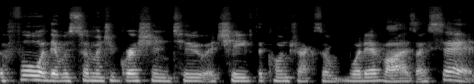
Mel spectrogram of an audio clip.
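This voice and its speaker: The voice has an Australian accent and a somewhat breathy quality. It moves at a moderate pace with fairly even intonation. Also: woman, fairly low pitch for a woman. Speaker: luxury fashion YouTuber. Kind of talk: casual chat.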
